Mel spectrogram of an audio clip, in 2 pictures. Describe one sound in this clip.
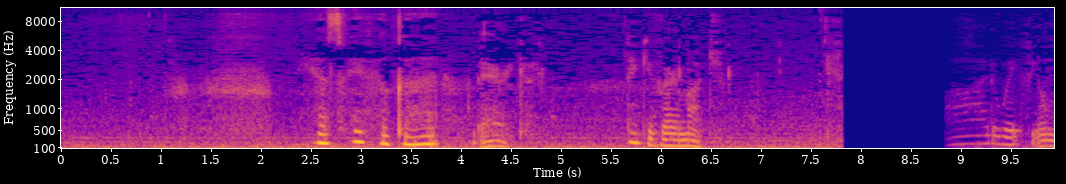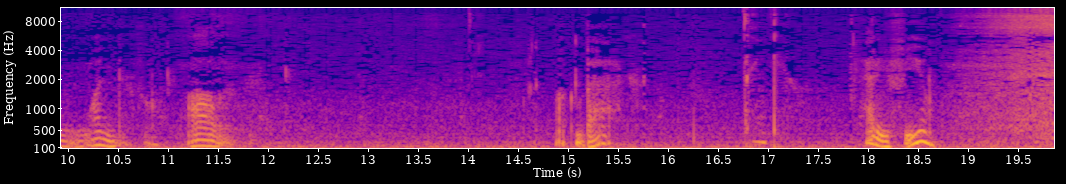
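A woman speaks softly and weakly, close by.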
